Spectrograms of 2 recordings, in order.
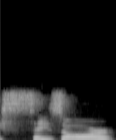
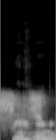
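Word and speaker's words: Cesare: And Adam, I'm going to butcher the name because I want so badly to say Cesar, but it's Caesar, right?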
